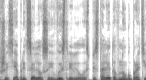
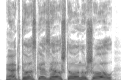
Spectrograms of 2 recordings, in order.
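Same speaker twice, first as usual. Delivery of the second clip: smirking; 10 semitones higher, slower than usual. Acted. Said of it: "усмехнулся раненый".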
